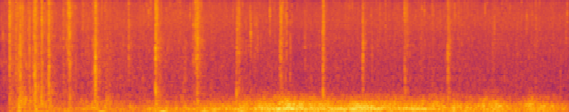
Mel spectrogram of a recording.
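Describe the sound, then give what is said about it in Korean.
Steady rain patters throughout, with sharp crackling drips and a deep rumble of thunder swelling in the middle before easing off. No one speaks. “남자는 휙 돌아서서 빗속으로 총총히 사라졌다.”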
